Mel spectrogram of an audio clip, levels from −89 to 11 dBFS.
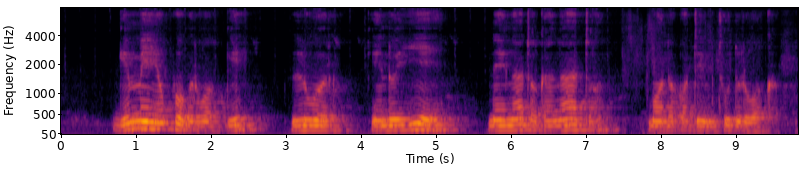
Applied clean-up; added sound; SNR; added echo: neural separator model SepFormer DNS4.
